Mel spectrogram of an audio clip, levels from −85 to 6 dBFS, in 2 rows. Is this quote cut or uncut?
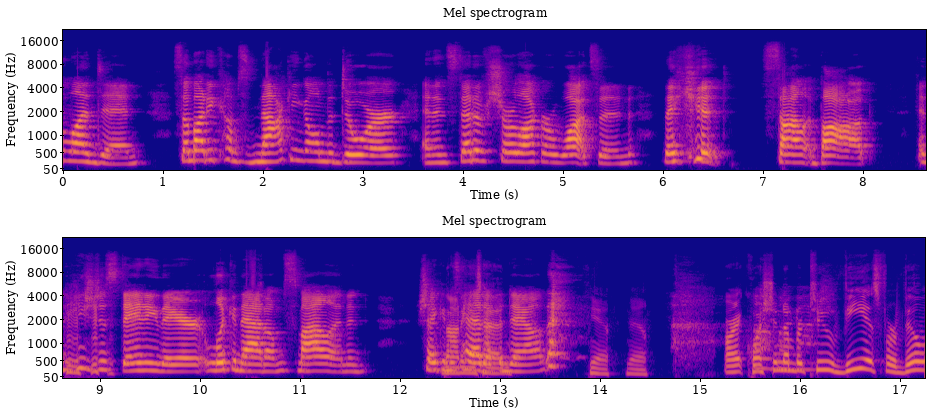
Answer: uncut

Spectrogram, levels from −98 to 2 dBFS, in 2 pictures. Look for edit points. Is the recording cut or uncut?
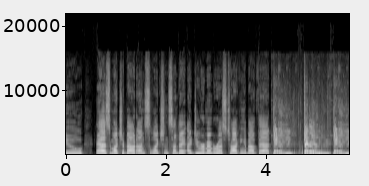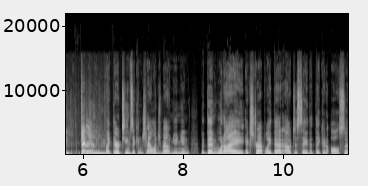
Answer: uncut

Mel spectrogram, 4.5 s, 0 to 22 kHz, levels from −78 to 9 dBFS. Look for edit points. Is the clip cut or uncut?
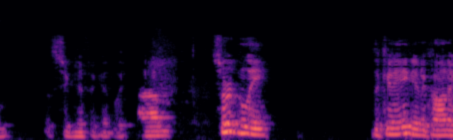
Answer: cut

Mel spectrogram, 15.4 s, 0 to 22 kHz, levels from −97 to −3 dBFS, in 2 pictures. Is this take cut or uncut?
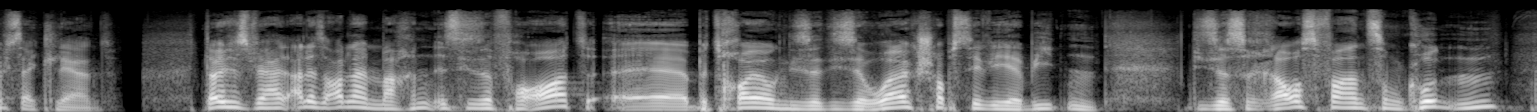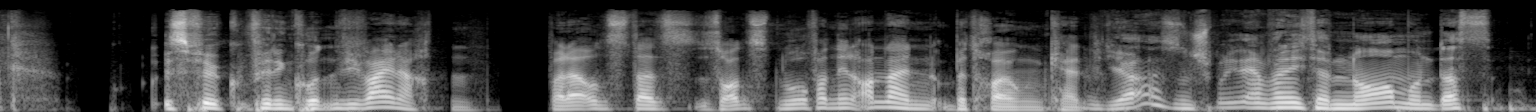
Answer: cut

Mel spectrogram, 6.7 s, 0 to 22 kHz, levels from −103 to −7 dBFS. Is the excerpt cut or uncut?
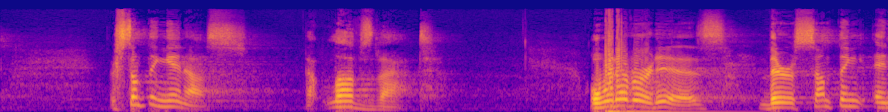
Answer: uncut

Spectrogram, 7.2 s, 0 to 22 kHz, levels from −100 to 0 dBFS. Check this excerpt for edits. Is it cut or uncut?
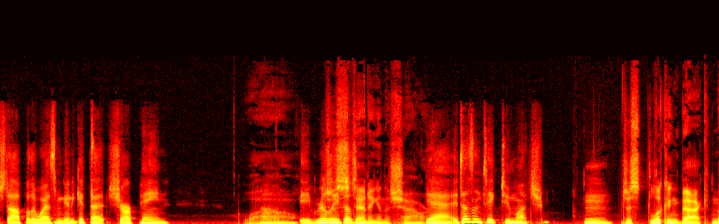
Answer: cut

